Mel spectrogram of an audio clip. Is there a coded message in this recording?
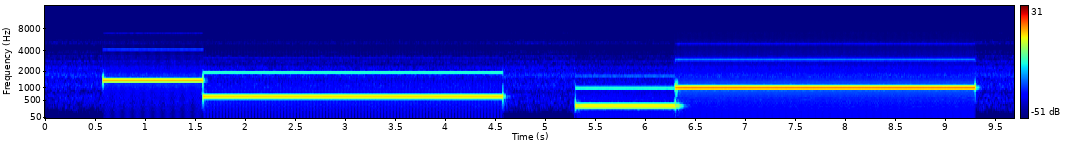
Yes: two-tone page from 0.6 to 9.3 s, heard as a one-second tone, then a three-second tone, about 1400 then 630 Hz, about 330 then 1010 Hz.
